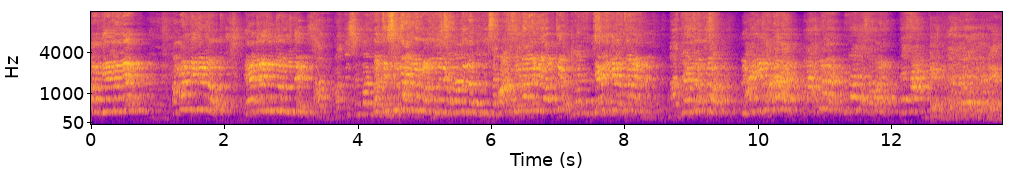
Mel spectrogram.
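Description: A man speaks loudly with animation close by.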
